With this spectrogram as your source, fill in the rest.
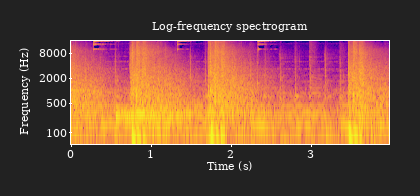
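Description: Gunfire in the video game A Way Out breaks out in four separate loud bursts at roughly one-second intervals, each a sharp crack with a short tail, over a low ambient game background.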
